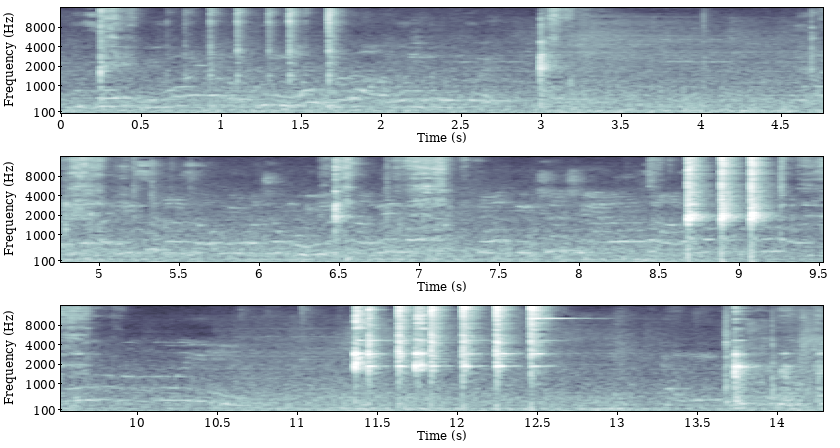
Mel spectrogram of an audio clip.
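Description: A spoon stirs cornflour into coconut milk in a bowl, giving scattered light clinks and scraping taps against the dish, with quick clusters of sharper clinks, under a quiet speaking voice.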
